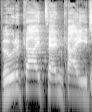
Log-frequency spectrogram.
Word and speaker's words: Budokai Tenkaichi: Tenkai Budichi. Mm. Buddha Tenkai. – You're closer. – Tenkai Budichi? – You're close. Budichi. Swap them. – Budichi Tenkai. – Budokai. – Budokai Tenichi. – Tenkaichi. – Budokai Tenkaichi. – Yeah, you're like seven.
